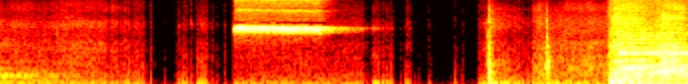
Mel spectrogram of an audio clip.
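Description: One short, steady blast on a referee's whistle about a second and a half in, in an otherwise near-silent gap. A click follows, and a hip-hop beat comes in just before the end.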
